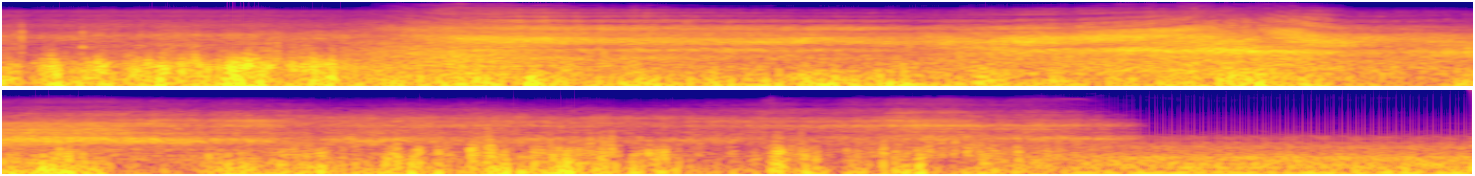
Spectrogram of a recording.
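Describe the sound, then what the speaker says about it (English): Strong wind buffeting the microphone beside a busy road near a former RAF airfield in Northamptonshire, with a loud continuous roar and rumble of passing traffic before it cuts to a low steady hum near the end. "the wind's blowing, so hopefully you can hear me over the wind as well"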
